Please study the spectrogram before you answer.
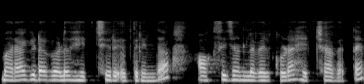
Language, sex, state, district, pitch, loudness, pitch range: Kannada, female, Karnataka, Shimoga, 195 Hz, -17 LUFS, 185-205 Hz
